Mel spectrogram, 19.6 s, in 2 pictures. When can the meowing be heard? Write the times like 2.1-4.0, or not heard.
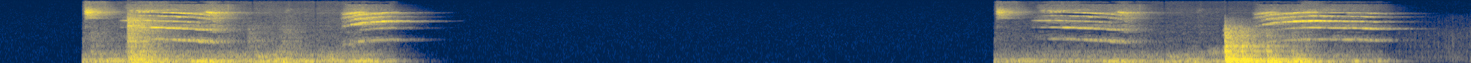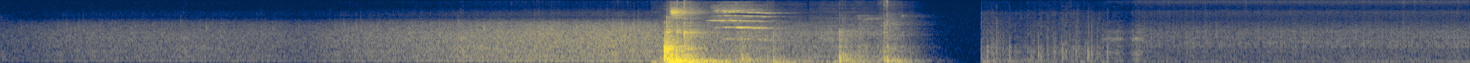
0.6-2.6, 6.6-9.2, 14.2-14.9.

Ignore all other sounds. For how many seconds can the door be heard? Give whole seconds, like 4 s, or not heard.
3 s.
